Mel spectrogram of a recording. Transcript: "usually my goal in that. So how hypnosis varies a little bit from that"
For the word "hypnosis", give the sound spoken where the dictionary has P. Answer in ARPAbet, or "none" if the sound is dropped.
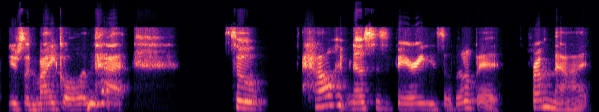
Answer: P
